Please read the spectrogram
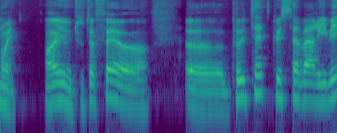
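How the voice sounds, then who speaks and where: At a moderate pace, a man talks with a fairly high pitch and ordinary pitch variation, recorded very cleanly against a silent background. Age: 30s. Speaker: hobby business owner and youtuber. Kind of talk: casual podcast interview. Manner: hesitant, many fillers.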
